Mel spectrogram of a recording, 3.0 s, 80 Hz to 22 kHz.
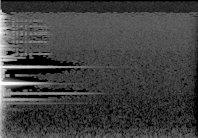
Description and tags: Sample pack of an Indonesian toy gamelan metallophone recorded with Zoom H1.
metallophone, metallic, hit, percussive, metal, percussion, gamelan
